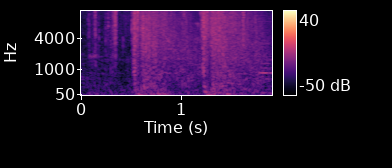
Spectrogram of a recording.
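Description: Bursts of gunfire from a Fortnite battle royale match: a couple of loud, dense volleys of rapid shots with a quieter stretch between them.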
